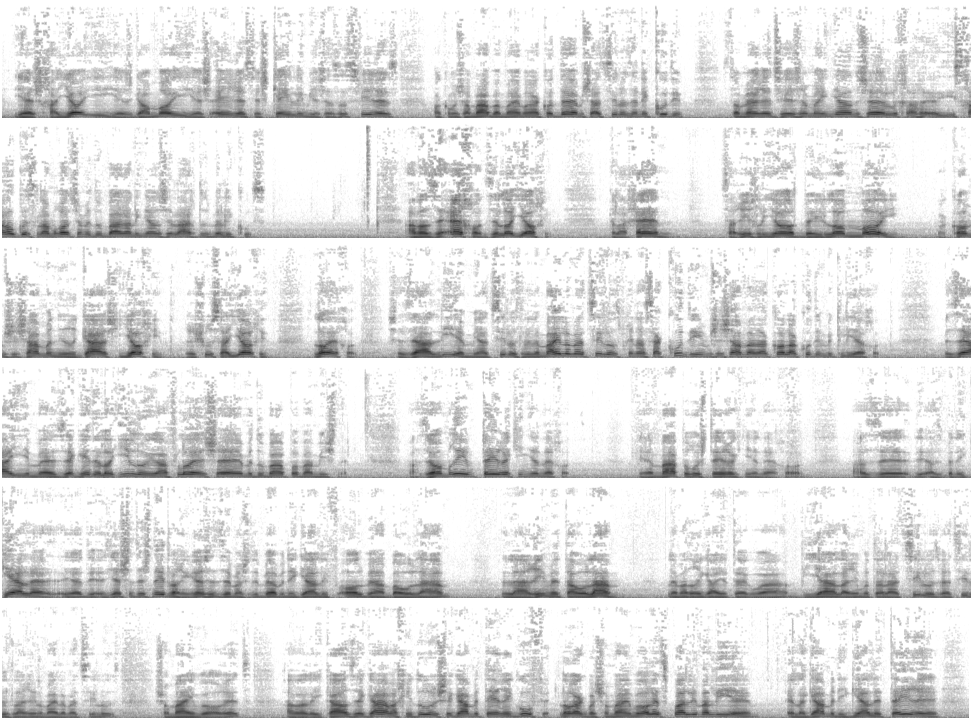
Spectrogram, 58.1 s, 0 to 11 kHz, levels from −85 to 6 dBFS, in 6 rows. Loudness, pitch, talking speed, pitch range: -20 LUFS, 135 Hz, 135 wpm, 115-155 Hz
